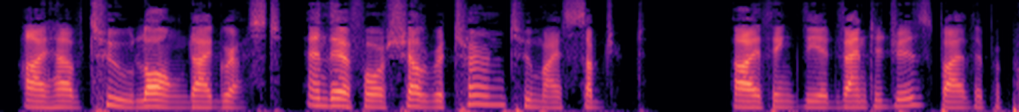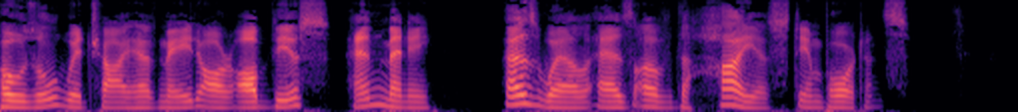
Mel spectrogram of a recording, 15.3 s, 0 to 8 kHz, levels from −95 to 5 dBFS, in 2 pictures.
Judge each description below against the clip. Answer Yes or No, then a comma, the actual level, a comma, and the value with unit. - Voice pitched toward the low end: No, medium, 155 Hz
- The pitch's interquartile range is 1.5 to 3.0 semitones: Yes, narrow, 2.4 semitones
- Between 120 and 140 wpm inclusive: Yes, slow, 135 wpm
